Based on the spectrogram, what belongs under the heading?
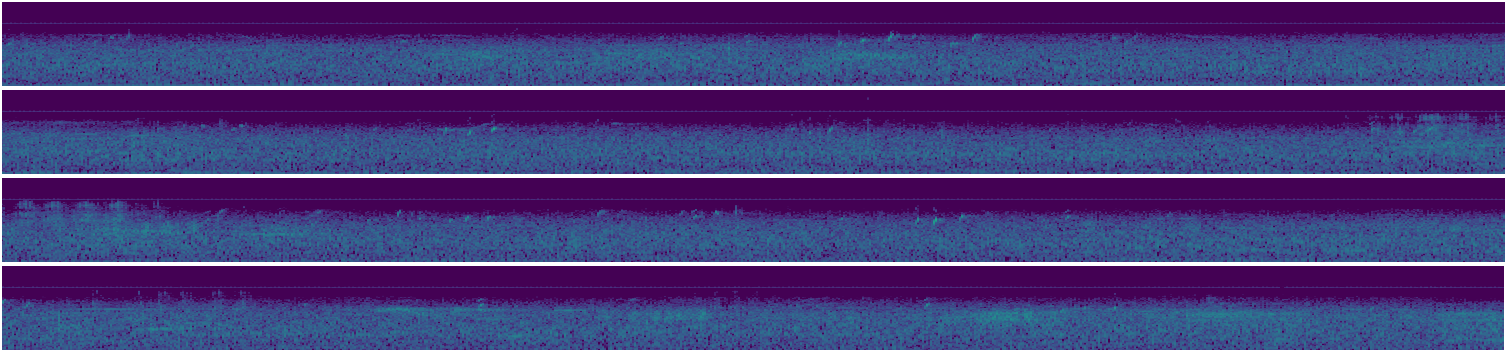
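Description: Faint, scattered short chirps of small birds over a steady hiss and a thin, constant high whine, with a couple of small clicks.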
